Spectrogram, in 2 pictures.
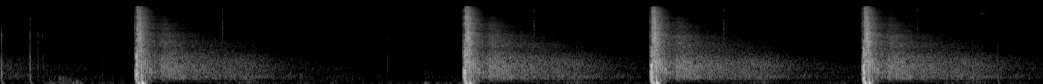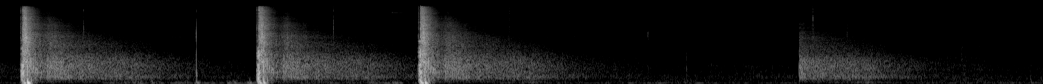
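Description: Seven handgun shots fired one at a time, about two seconds apart, each followed by a decaying echo. A fainter, duller bang comes about four seconds after the last of them.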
